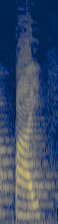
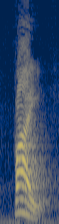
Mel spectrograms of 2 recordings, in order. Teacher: que é uma semivogal é um som mais fraquinho então ó na palavra pai eu tenho a junção da vogal a e da semivogal i sai tudo junto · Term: ditongo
